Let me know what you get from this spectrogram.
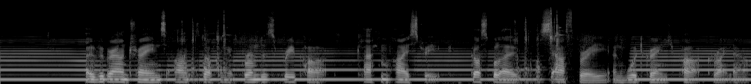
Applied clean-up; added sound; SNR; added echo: neural mask model RNNoise.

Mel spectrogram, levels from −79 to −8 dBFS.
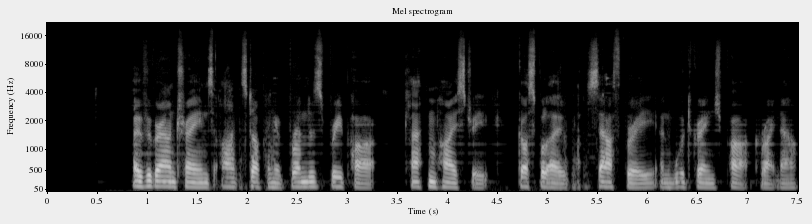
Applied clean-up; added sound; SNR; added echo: neural mask model DeepFilterNet 3.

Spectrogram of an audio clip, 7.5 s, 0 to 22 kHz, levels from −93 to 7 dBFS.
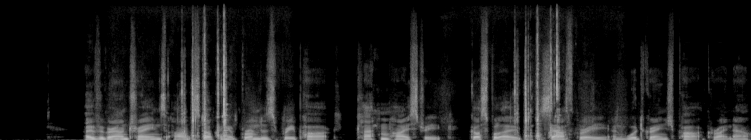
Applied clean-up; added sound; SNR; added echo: neural mask model Resemble Enhance denoiser.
